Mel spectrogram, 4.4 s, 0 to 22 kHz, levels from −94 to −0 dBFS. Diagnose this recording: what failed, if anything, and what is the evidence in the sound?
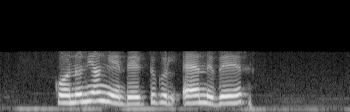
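Nothing failed: the speech comes through the call path intact, with the band stopping at 4 kHz as expected of a narrowband telephone link, which fits G.711 mu-law at 64 kbps.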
